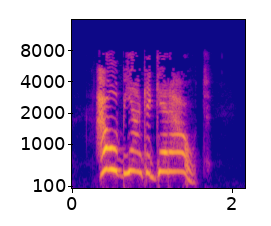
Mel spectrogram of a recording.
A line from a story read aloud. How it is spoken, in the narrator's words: She yelled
